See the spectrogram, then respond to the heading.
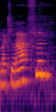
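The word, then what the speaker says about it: McLaughlin: three is Mr John mclan now this is how we pronounce his name in Ireland mclan I've heard American saying mlin oh did so I'm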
